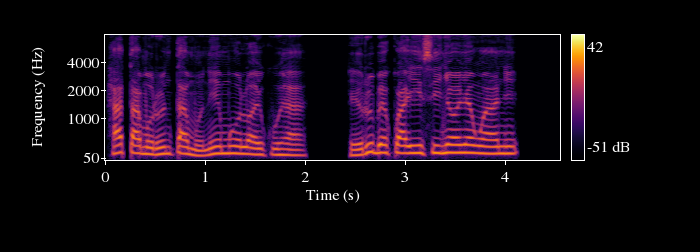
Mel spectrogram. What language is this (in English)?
Igbo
